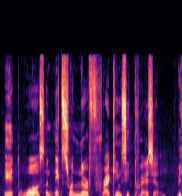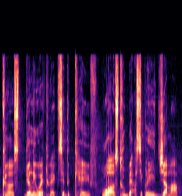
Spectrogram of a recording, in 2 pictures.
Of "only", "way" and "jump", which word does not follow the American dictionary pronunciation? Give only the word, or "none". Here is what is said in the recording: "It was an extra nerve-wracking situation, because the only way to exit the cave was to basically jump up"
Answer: jump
